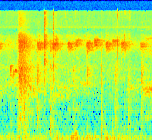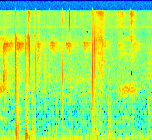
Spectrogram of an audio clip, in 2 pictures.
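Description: Outdoor ambience of birds calling, with scattered sharp clicks and two louder calls a little past the middle.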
